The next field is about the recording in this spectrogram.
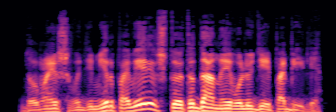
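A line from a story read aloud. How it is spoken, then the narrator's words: Mutter. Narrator (Russian): пробурчал Гостомысл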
